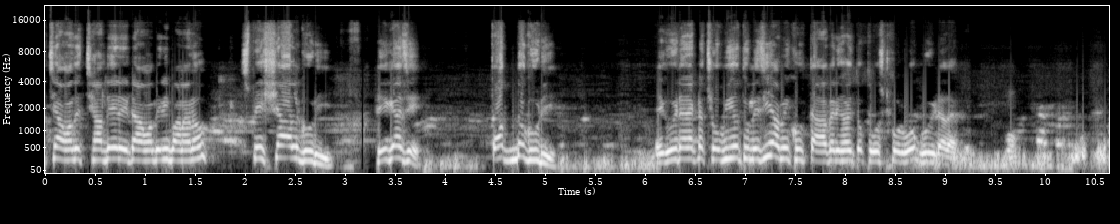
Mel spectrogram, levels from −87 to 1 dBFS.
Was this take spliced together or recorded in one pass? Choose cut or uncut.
uncut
